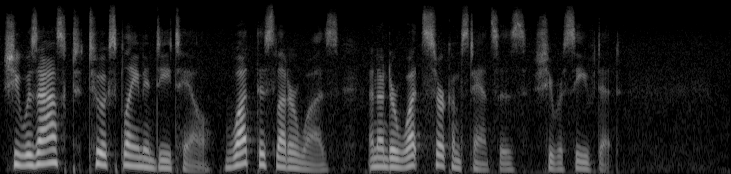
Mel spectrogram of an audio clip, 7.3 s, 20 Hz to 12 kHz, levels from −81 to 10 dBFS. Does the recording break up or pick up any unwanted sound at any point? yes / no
no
